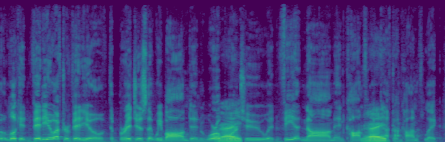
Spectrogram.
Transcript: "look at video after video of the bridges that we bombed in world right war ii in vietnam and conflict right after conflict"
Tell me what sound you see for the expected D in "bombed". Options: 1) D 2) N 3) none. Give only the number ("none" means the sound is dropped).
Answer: 1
